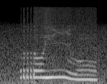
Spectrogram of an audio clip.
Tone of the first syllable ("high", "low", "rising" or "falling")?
high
